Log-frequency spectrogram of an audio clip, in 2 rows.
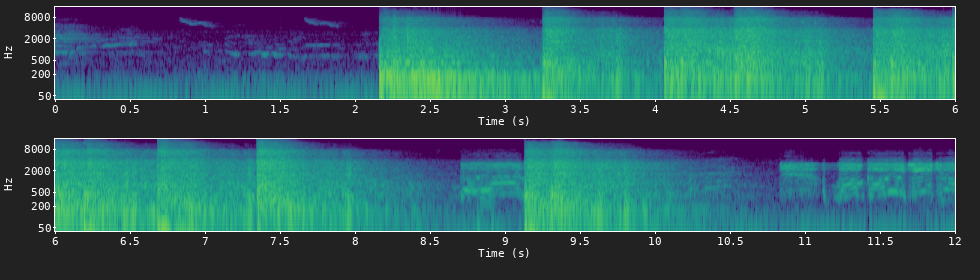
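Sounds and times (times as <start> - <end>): loud echoing gunshots and blasts: 2.2 - 10.4.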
